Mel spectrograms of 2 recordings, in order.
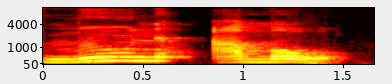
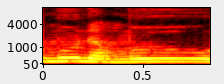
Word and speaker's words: Moonamo: It is pronounced Moonamo. Moonamo, DQ said. That's how you say that guy. Not Moonamoo or Moonman Mo, man.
